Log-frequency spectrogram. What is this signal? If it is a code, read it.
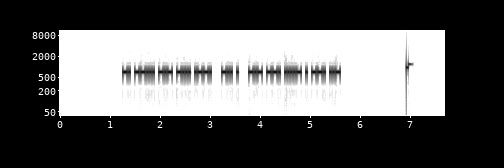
Morse code, heard as a keyed tone, about 40 wpm, 700 Hz. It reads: N7KBP DE KG4EGU
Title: USA Callsign DE Callsign 40wpm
